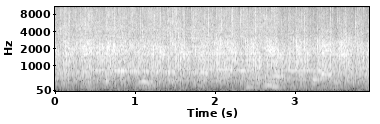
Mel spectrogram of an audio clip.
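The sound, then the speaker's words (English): A studio audience at a panel game applauding, with dense and steady clapping that fills the whole clip at an even, loud level. “I hope you were cheering Kenneth's invective and not his ideas.”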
